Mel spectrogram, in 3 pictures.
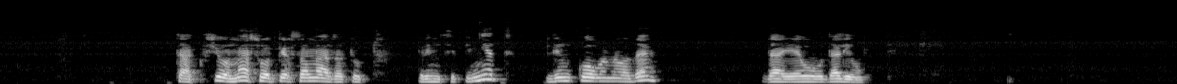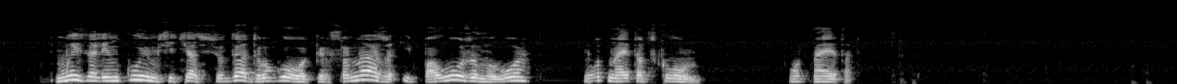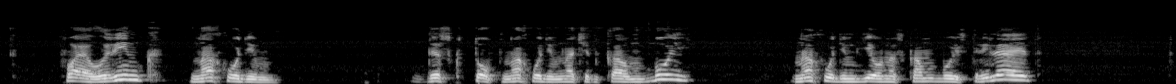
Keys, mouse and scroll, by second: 0.0 click, 3.1-5.2 middle drag, 6.1-12.5 middle drag, 14.0-15.2 shift+middle drag, 16.1-17.3 middle drag, 18.0 shift+middle click, 20.2 shift+middle click, 21.1 middle click, 23.3-25.0 drag.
